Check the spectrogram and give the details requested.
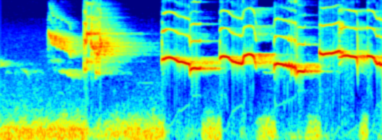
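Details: Oriental magpie-robin in loud morning song meant to prompt other magpie-robins to answer: after a second and a half of low rumbling noise and faint scratchy notes, ringing downslurred whistles repeat in quick separate bursts.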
